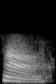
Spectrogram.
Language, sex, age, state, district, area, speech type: Sindhi, female, 45-60, Maharashtra, Thane, urban, conversation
